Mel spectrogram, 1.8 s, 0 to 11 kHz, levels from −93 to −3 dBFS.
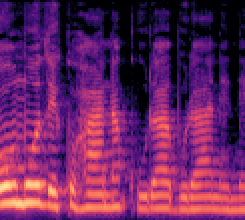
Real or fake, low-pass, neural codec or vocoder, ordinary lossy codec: fake; none; vocoder, 22.05 kHz, 80 mel bands, Vocos; none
